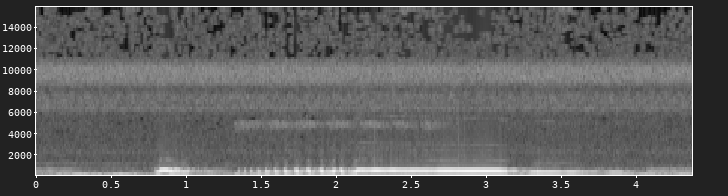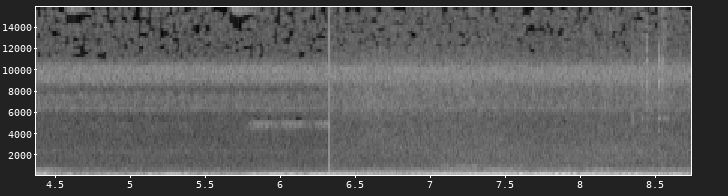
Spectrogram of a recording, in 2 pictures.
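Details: Puter pelung dove, a bred dove kept on a farm in Kroya, Cilacap, Central Java, giving a low cooing call: a sharp note, a rapid trilled burst, then a long level hum sliding down, over steady low background rumble.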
